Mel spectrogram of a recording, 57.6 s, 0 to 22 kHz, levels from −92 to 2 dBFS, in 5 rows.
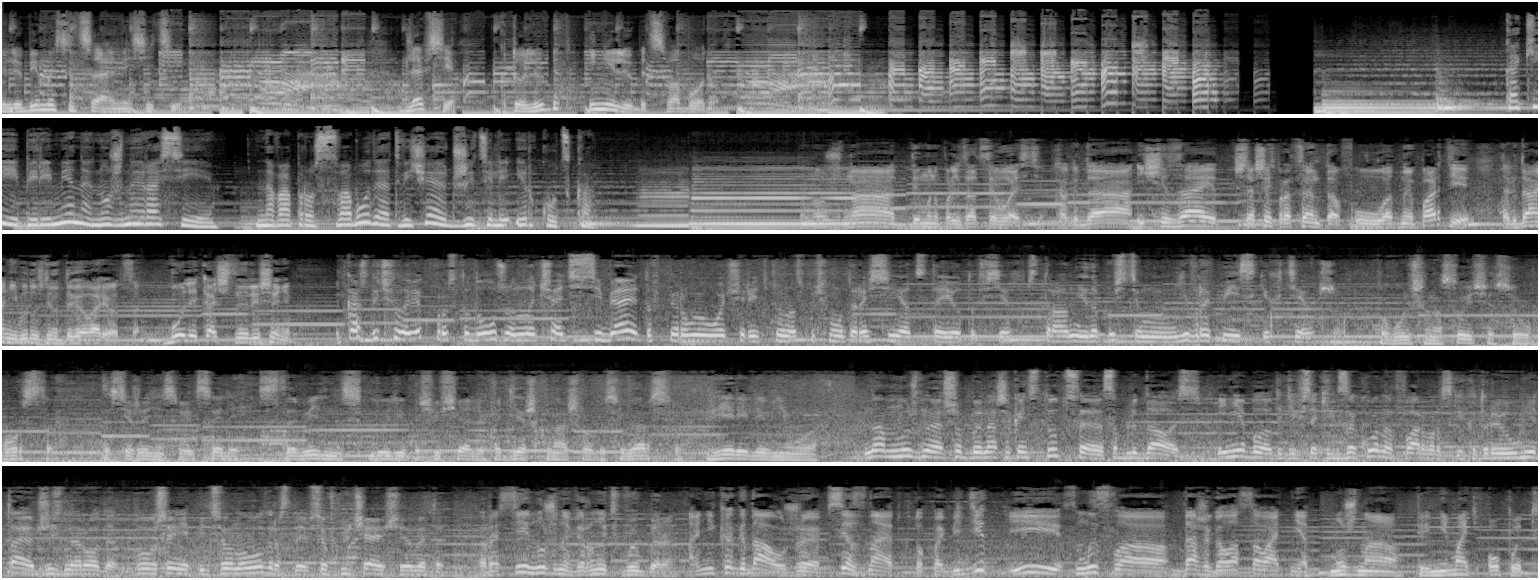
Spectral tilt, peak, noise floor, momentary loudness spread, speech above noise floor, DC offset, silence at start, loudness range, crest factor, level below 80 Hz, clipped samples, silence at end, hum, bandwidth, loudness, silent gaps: -5 dB/octave; -6 dBFS; -47 dBFS; 5 LU; 29 dB; under 0.1%; 0 s; 2 LU; 12 dB; -34 dBFS; under 0.1%; 0 s; none; 16 kHz; -18 LUFS; none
